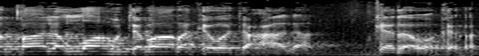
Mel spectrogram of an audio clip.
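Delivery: plain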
